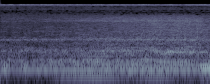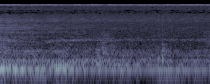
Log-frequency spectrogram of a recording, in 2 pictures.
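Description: Low rumble of a road vehicle passing, building to its loudest about three seconds in and then fading, with a hiss over it.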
